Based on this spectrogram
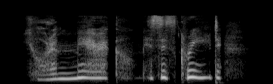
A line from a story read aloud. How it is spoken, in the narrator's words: she whispers, her throat clogged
